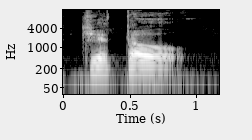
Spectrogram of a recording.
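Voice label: "cheto", San Lucas Quiaviní Zapotec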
